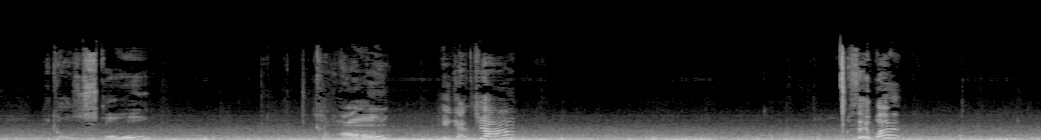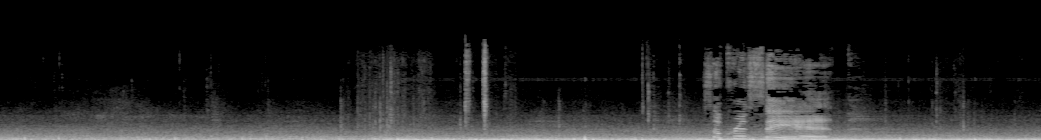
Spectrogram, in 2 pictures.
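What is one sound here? A car rumbles steadily along the road.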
